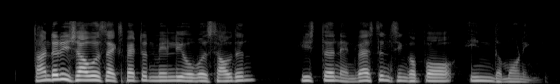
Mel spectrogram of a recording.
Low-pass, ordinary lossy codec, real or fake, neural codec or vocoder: none; none; real; none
